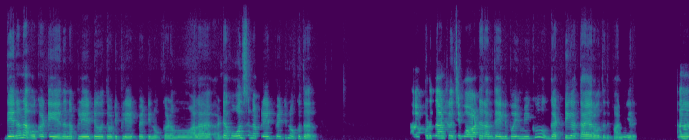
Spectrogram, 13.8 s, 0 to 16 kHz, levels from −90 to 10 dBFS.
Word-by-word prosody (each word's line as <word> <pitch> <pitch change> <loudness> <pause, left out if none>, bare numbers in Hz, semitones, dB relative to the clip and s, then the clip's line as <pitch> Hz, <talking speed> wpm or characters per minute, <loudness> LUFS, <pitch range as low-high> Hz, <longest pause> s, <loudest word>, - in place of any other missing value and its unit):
దేనైనా 295 -11 +6 0.2
ఒకటి 215 +1 -1
ఏదన్నా 205 +1 0
ప్లేట్‌తో 205 0 +4 0.2
ప్లేట్ 195 0 0
పెట్టి 200 0 -2
నొక్కడము 185 0 -5 0.2
అలా 195 +2 0 0.3
అంటే 195 +8 -1
హోల్స్ 255 +1 +3
ఉన్న 260 -1 -2
ప్లేట్ 220 -1 +1
పెట్టి 225 +3 -4
నొక్కుతారు. 215 -3 -3 2.1
అప్పుడు 255 +4 -2
దాంట్లోంచి 245 +1 +2
వాటరంతా 225 +1 +1
వెళ్ళిపోయి 215 +2 0
మీకు 220 +10 -3 0.3
గట్టిగా 210 +5 0 0.2
తయారవుతది 195 -3 +1
పన్నీర్. 180 -2 -3 0.9
ఆ - - +4
215 Hz, 100 wpm, -20 LUFS, 195-230 Hz, 2.1 s, దేనైనా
